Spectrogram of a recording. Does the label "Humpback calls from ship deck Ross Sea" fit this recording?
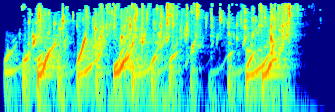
No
